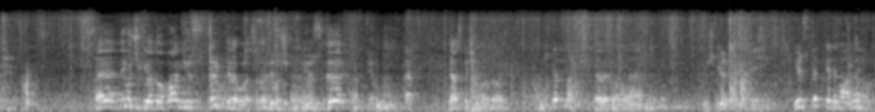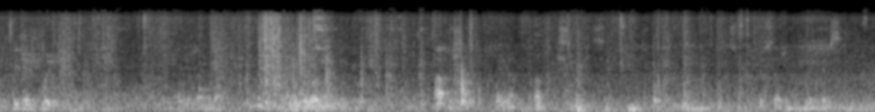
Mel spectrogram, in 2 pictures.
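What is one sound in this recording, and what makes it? An adult man speaks loudly and with animation, close by.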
